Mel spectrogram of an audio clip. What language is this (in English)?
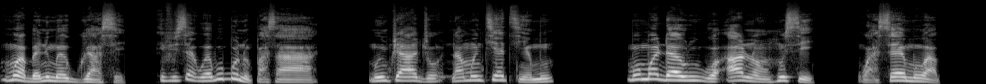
Akan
